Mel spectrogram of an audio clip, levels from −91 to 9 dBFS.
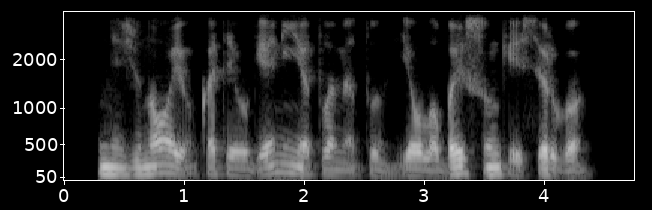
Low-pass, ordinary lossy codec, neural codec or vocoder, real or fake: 3.6 kHz; Opus, 64 kbps; none; real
